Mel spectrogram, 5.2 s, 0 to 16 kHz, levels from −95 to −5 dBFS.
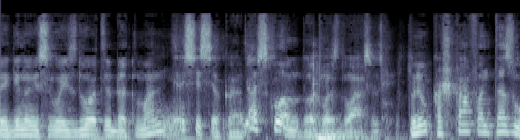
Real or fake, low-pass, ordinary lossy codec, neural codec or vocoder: fake; 14.4 kHz; MP3, 48 kbps; codec, 32 kHz, 1.9 kbps, SNAC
